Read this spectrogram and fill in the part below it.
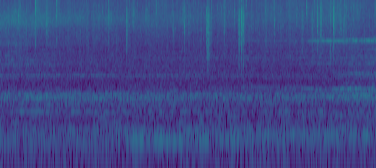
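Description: A fire roars steadily.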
